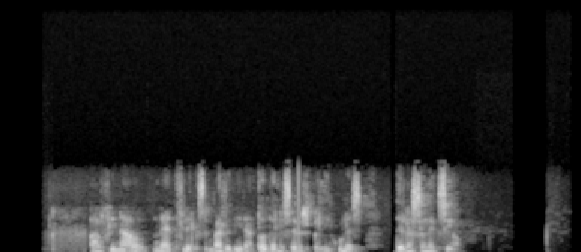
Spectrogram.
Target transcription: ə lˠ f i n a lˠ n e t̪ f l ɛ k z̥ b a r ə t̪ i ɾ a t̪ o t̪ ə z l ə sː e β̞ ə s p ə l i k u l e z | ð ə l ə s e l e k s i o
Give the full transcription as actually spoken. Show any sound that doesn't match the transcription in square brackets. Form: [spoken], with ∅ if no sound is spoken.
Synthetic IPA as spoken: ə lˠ f i n a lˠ n [ɛ] t̪ f l [i] k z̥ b a r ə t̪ i ɾ a t̪ o t̪ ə z l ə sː e β̞ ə s p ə l i k u l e z | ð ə l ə s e l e k s i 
